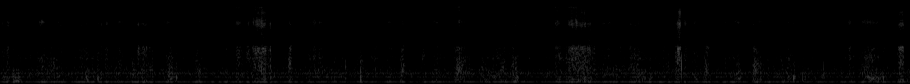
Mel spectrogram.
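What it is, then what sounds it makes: Paper notebook page under a pen nib. A silver steel fountain pen nib scratches across a lined white spiral notebook page while writing brown Korean text. Quiet, irregular bright scratching strokes come in short bursts over a steady low hum.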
